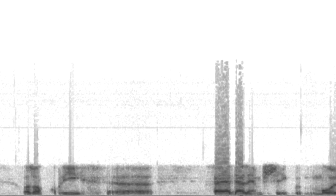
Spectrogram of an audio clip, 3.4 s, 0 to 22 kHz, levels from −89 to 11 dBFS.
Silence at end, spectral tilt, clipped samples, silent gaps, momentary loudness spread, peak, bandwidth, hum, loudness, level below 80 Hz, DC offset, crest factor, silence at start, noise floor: 0 s; -3.5 dB/octave; under 0.1%; none; 9 LU; -6 dBFS; 15 kHz; none; -20 LUFS; -42 dBFS; under 0.1%; 16 dB; 0.05 s; -41 dBFS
